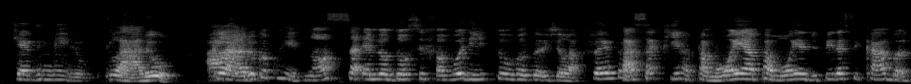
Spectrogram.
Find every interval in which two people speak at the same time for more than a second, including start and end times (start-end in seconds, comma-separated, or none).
none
